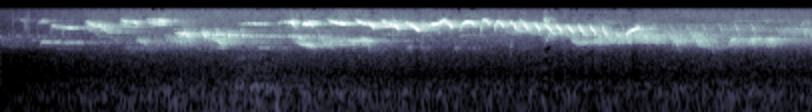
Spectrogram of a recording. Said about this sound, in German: Jetzt fängt der Buchfink wieder an. Das ist der neue.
